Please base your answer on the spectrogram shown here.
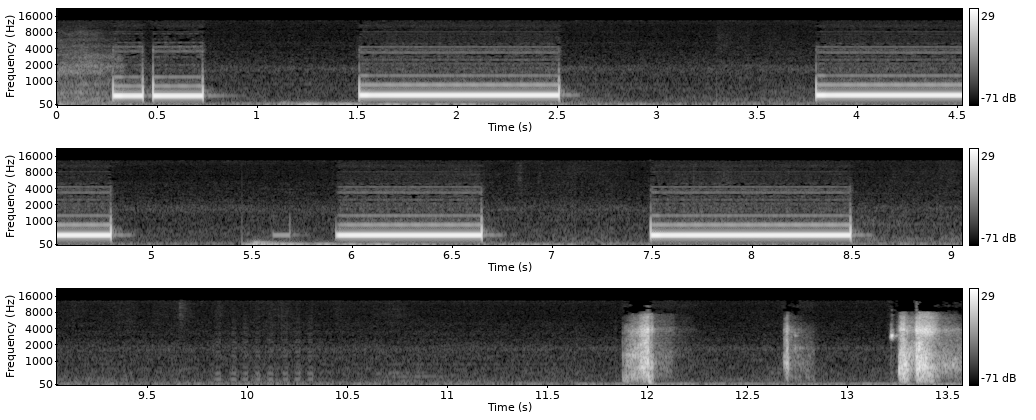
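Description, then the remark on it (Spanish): A telephone busy signal after a dropped call repeats in steady tonal beeps, five evenly spaced pulses, clear, followed by a few short sharp noises like a sneeze and sniffs near the end. “Estábamos con algunos problemas de, conexión, pero eh, eh, vamos, vamos a tratar de, mantener este contacto.”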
